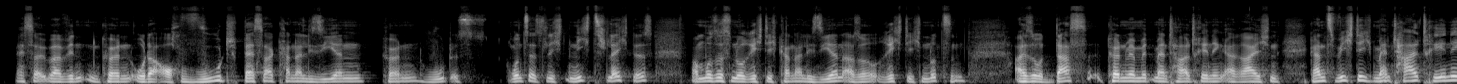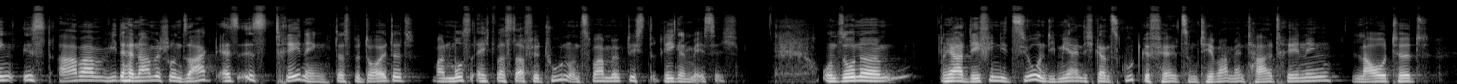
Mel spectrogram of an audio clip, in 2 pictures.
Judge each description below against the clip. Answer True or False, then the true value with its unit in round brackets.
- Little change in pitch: False (3.5 semitones)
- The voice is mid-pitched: True (145 Hz)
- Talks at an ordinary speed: True (145 wpm)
